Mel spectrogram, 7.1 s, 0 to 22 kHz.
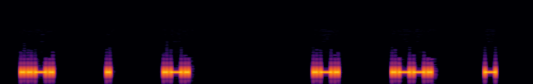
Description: Morse code, heard as a keyed tone, about 25 wpm, spaced as for 10 wpm, 570 Hz. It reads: FER RPT
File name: QSO220 10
